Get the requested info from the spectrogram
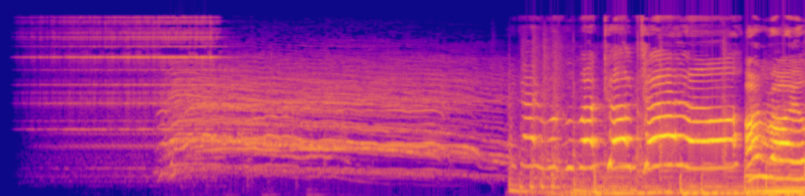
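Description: Channel intro jingle: a high twinkle and a long tone sliding slowly downward. Then, from about five seconds in, high children's voices chant the channel name over music with a bass beat.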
